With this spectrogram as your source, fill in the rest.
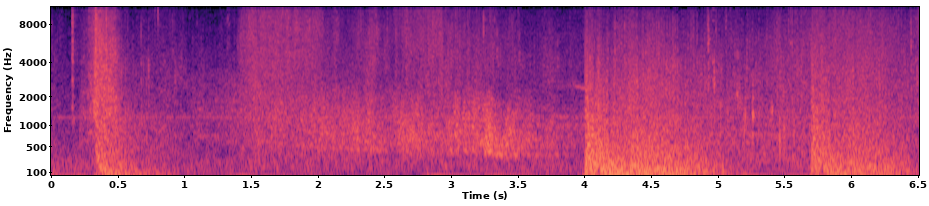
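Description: Gunfire and explosions from a strategy battle game, with a sharp burst near the start followed by a dense, continuous rumble of shots, then two more heavy booming hits later on, all loud and with no talk over them.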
